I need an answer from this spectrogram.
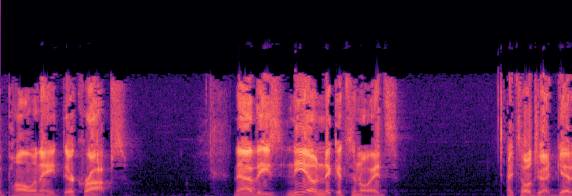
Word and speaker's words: neonicotinoids: and you have to forgive me if I mispronounce this word, it's neonicotinoids.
